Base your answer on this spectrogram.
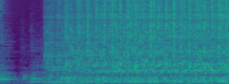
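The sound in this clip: A sewing machine stitches fabric, starting abruptly after a brief quiet moment and then running as a fast, even, buzzing mechanical whir of the needle that stays loud and continuous.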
